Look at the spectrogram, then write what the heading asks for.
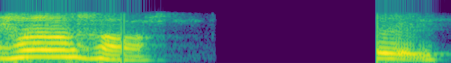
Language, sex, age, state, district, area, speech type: Kannada, female, 60+, Karnataka, Gulbarga, urban, conversation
